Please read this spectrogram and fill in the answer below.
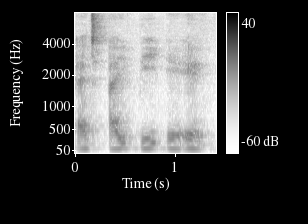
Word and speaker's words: HIPAA: का 'मेनी' का उच्चारण हिप्पा करता है, लेकिन यह सही है। इसका उच्चारण है एच-आई-पी-ए.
